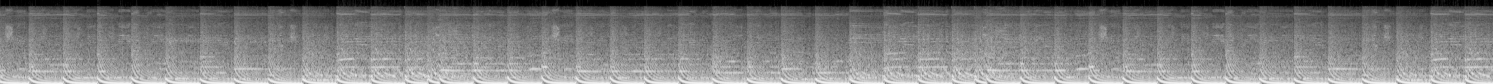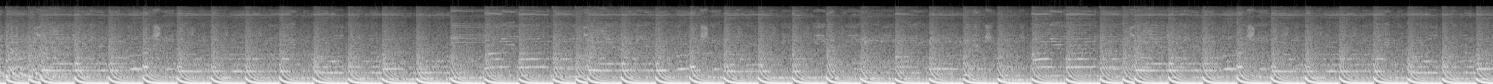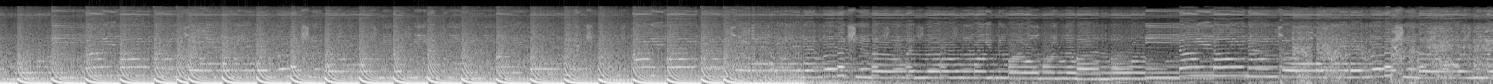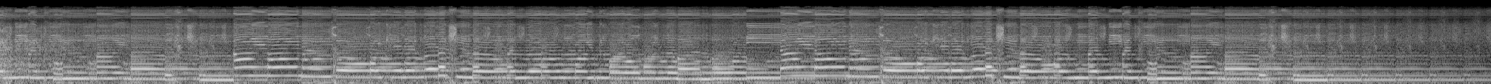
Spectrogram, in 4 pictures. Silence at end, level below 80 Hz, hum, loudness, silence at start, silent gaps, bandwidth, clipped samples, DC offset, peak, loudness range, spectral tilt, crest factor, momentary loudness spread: 0 s; -8 dBFS; none; -8 LUFS; 0 s; none; 16.5 kHz; 2%; 1%; 0 dBFS; 7 LU; -5.5 dB/octave; 6 dB; 8 LU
